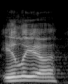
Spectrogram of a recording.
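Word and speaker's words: Ilia: This guy, I'm going to mispronounce it, Ilya Malinin, is that how you say this? No, that's correct. Ilya Malinin. That's exactly correct.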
